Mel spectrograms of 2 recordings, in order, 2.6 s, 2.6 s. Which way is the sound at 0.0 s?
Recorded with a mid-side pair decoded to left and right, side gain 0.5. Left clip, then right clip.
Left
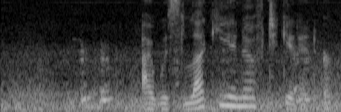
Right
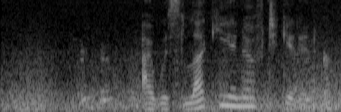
50° left.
